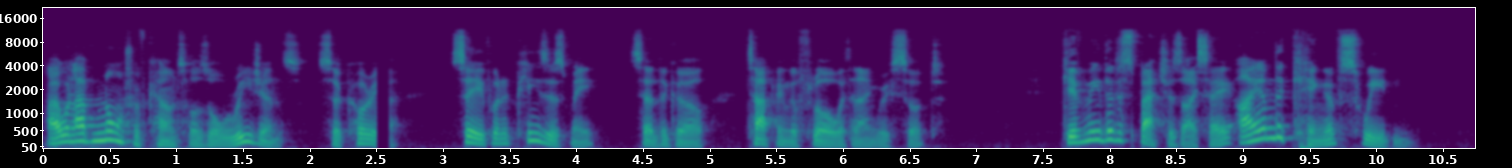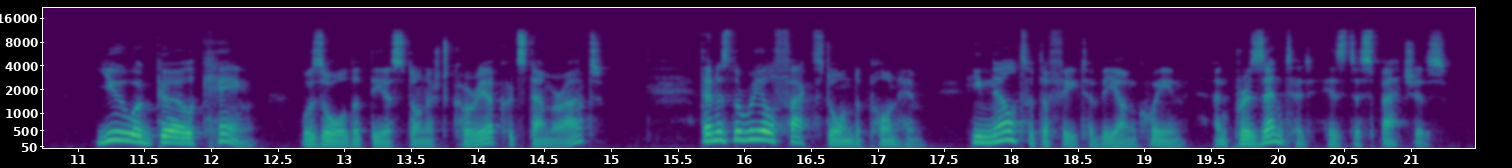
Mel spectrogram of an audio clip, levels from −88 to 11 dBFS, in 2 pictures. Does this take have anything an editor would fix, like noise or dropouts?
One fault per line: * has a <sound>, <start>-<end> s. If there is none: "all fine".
* has a dropout, 2.5-2.6 s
